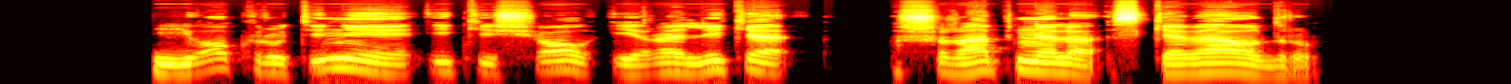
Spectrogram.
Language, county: Lithuanian, Šiauliai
